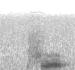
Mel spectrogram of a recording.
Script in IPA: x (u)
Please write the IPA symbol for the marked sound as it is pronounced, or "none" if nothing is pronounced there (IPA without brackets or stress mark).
u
